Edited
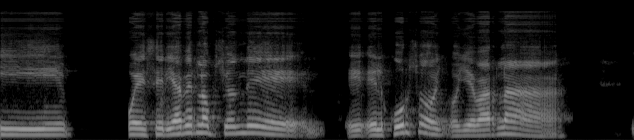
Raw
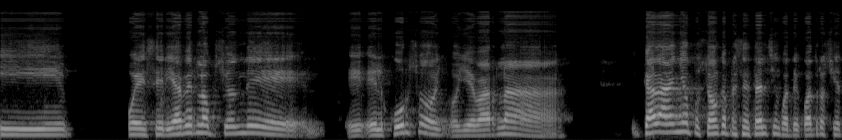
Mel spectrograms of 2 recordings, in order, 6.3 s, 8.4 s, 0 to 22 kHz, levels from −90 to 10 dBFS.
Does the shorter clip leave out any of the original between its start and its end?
no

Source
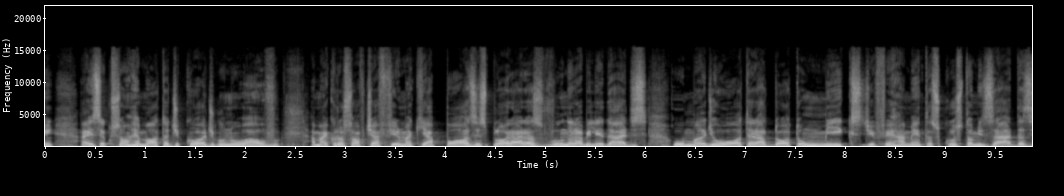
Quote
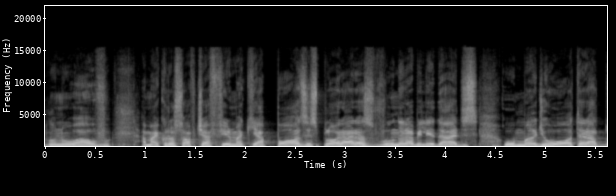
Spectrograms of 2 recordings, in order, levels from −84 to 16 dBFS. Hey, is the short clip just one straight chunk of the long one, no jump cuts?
yes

